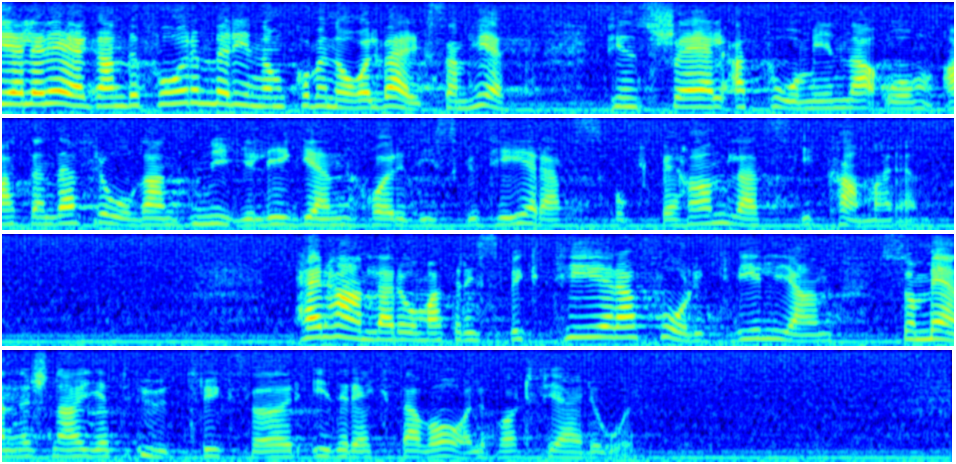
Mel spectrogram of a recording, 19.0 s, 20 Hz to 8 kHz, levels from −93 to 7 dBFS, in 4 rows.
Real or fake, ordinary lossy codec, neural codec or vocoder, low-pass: fake; none; codec, 16 kHz, 16 kbps, FreqCodec, larger model; none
